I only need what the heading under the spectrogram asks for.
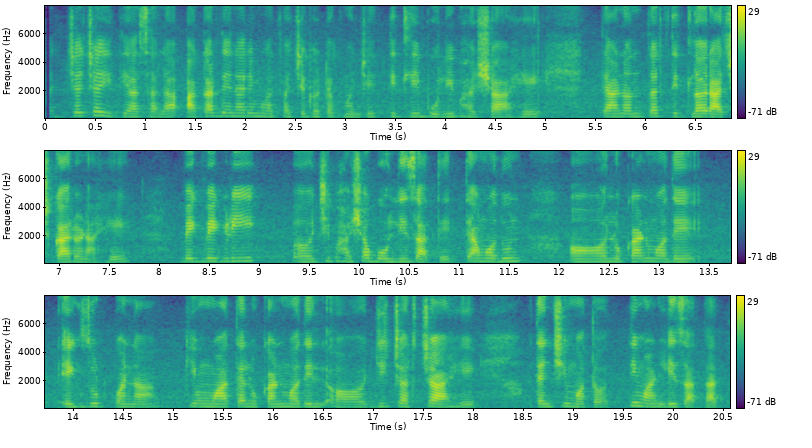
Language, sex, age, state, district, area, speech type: Marathi, female, 45-60, Maharashtra, Yavatmal, urban, spontaneous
